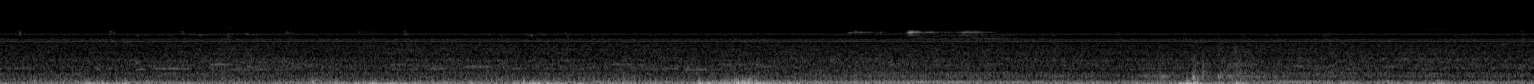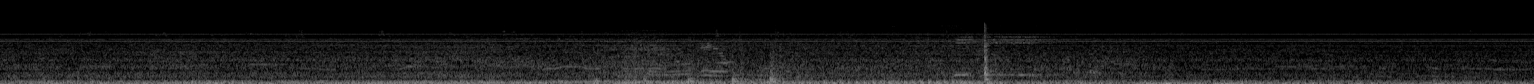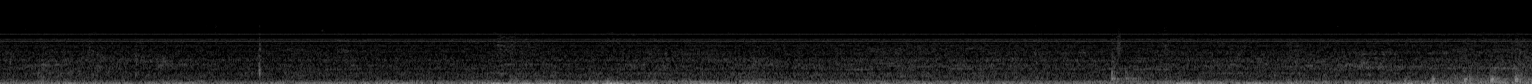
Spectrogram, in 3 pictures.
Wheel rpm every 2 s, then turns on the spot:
0, 0, 0, 0, 0, 0, 0, 0, 0, 0, 0, 0, 0, 0, 0, 0, 0, 0, 0, 0, 0, 0, 0.
none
